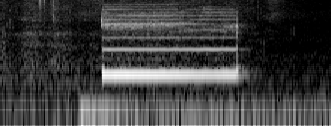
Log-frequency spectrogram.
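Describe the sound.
A telephone tone sounds once as a steady, pitched electronic beep lasting about a second, clear against low background noise.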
